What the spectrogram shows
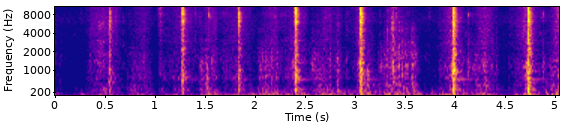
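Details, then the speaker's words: Combine running with the header switched on but not engaging: faint, uneven clicks about once a second over a low engine rumble. The cause is unknown, and a lack of power to the header drive is to be checked. "Not sure if you guys can hear that, but it's clicking for some reason."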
